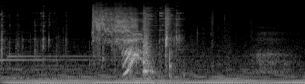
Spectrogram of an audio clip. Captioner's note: sparkling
